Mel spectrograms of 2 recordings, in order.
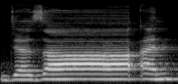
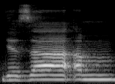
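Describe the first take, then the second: First: The word ends with an n sound. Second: The word ends with an m sound. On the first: The word is read on its own. "ഇവിടെ നമുക്ക് ജസാഅൻ എന്ന് പറയാം" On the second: The word is followed by a ba sound. "അവസാനത്തിൽ മീം വരുന്നു"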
